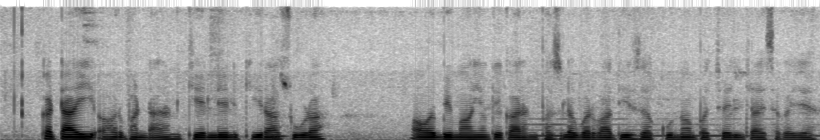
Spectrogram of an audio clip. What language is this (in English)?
Maithili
